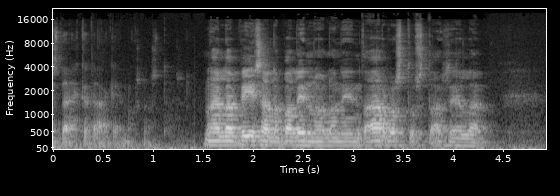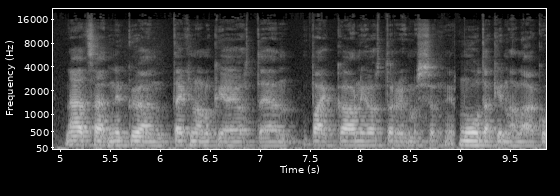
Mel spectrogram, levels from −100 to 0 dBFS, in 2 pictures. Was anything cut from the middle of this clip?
yes; 3 cuts; at 1.6 s, 3.1 s, 8.9 s

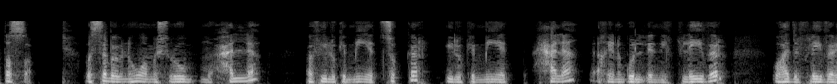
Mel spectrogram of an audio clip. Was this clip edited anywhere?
no; 0 cuts

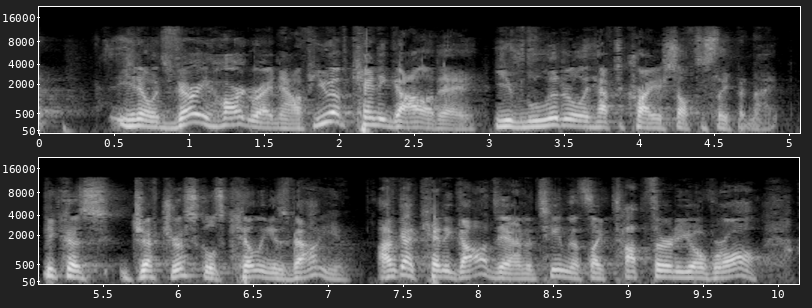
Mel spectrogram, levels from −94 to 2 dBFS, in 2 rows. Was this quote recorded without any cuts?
no; 3 cuts; at 3.0 s, 5.0 s, 7.2 s

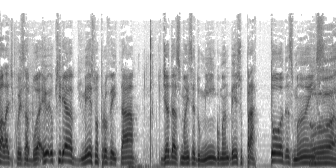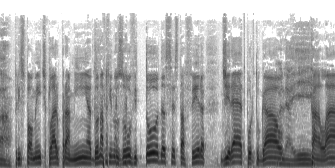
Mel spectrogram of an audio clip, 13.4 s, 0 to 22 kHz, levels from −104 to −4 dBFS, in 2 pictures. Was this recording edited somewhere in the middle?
yes; 4 cuts; at 4.6 s, 5.8 s, 8.8 s, 11.6 s

